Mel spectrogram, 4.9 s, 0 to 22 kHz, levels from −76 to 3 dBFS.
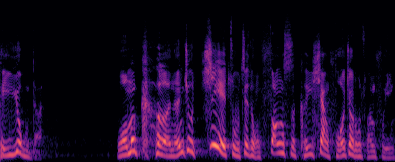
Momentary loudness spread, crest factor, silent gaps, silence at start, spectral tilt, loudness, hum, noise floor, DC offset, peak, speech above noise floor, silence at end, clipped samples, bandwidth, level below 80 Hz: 12 LU; 18 dB; none; 0 s; -5 dB/octave; -27 LUFS; none; -71 dBFS; under 0.1%; -10 dBFS; 43 dB; 0 s; under 0.1%; 15 kHz; -80 dBFS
